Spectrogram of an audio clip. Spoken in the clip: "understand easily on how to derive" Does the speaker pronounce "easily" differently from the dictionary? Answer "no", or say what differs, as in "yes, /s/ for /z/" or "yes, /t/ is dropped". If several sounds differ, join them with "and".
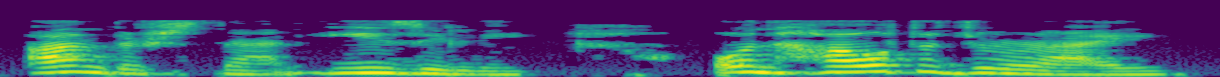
no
